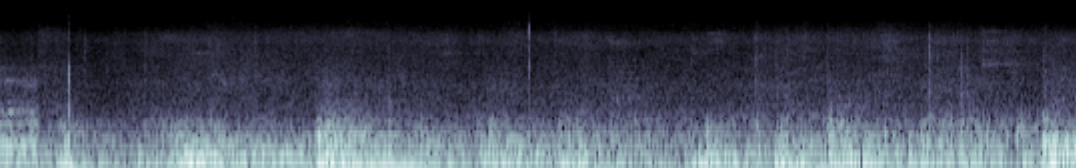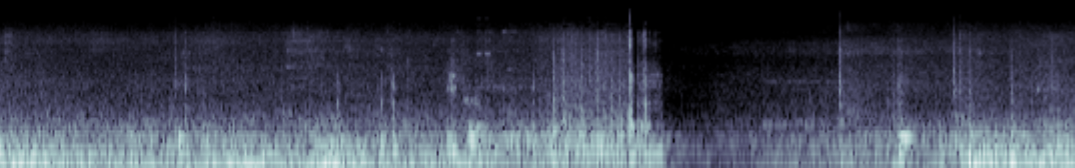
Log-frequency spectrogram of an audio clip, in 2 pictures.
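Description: Footsteps shuffle across a stone floor.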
